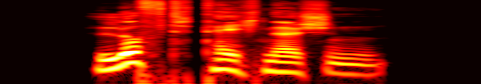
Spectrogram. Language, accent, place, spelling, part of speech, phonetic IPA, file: German, Germany, Berlin, lufttechnischen, adjective, [ˈlʊftˌtɛçnɪʃn̩], De-lufttechnischen.ogg
- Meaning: inflection of lufttechnisch: 1. strong genitive masculine/neuter singular 2. weak/mixed genitive/dative all-gender singular 3. strong/weak/mixed accusative masculine singular 4. strong dative plural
